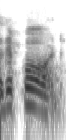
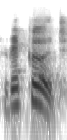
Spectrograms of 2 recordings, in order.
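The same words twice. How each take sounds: First: "record" with stress on the second syllable, ri-KORD; verb record. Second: "record" with stress on the first syllable, REK-ord; noun record. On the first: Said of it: "So it's record". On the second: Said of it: "the pronunciation for this will be". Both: Shown as a demonstration.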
